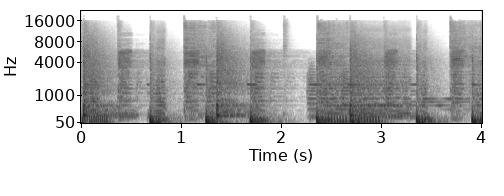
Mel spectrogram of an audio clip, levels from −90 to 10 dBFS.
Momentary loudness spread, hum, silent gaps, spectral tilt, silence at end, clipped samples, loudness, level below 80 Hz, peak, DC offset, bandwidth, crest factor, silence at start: 6 LU; none; none; -4.5 dB/octave; 0 s; under 0.1%; -16 LUFS; -20 dBFS; 0 dBFS; under 0.1%; 16.5 kHz; 14 dB; 0 s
